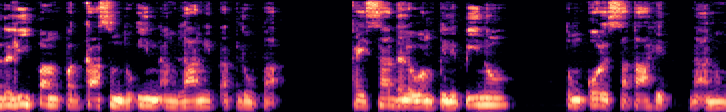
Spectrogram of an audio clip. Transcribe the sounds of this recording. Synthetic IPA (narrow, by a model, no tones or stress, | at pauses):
d̪ɐliːpɐŋpɐɡ̚kaːsʊnd̪ʊʔɪnɐŋlaːŋɪt̪ɐt̪luːpɐ̰ʔ | kɐjsɐd̪ɐlɐwaŋpɪlɪpiːno̞ | t̪ʊŋko̞lsɐkaːɦɪt̪̚nɐʔɐ̰noŋ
